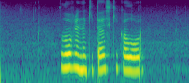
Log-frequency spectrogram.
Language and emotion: Russian, neutral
